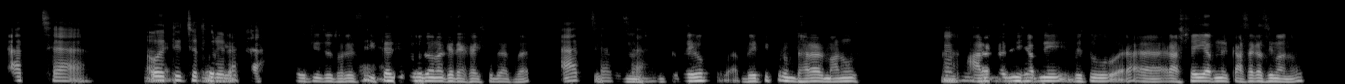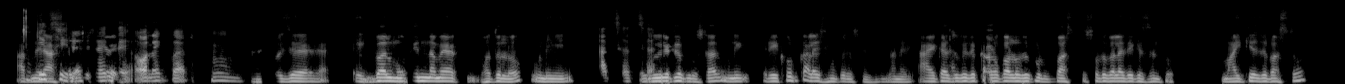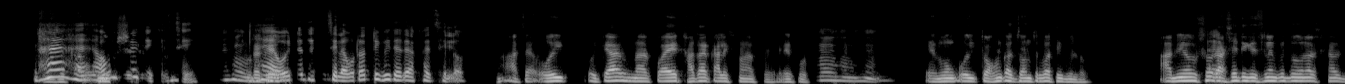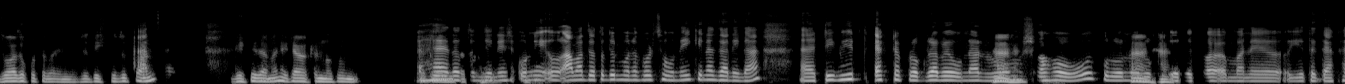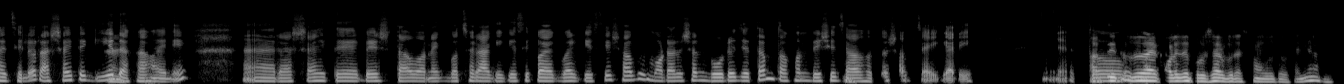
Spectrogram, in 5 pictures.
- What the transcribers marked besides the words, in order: static; tapping; distorted speech; unintelligible speech; "আপনার" said as "আপনির"; "মানুষ" said as "মানু"; "প্রফেসর" said as "প্রসার"; unintelligible speech; other background noise; unintelligible speech
- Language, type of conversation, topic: Bengali, unstructured, আপনি নতুন কোনো শহর বা দেশে ভ্রমণে গেলে সাধারণত কী কী ভাবেন?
